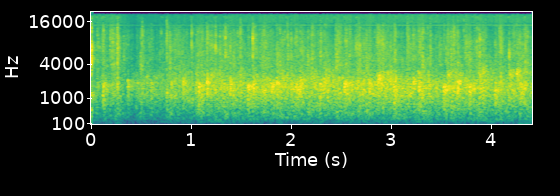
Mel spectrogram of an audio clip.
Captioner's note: audience applauds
